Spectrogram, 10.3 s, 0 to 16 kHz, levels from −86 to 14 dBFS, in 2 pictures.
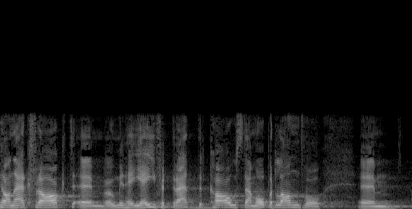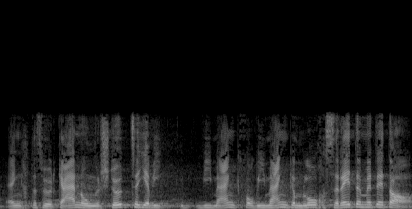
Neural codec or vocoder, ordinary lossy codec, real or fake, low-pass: none; none; real; 7.2 kHz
